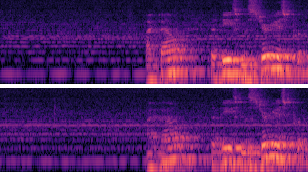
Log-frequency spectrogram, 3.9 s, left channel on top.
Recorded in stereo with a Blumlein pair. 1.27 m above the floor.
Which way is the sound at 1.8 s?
40° left.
